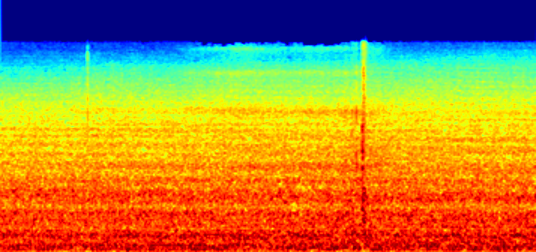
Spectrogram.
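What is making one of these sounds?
Wind blows hard into the microphone outdoors.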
